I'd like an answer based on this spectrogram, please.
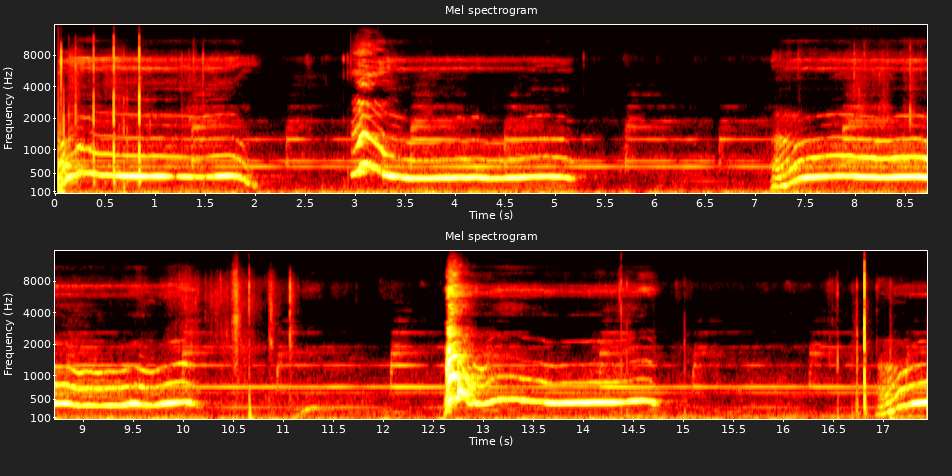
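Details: Pet dog howling along with church bells: long, steady, tonal howls that swoop up at the start, then hold level and fall away, repeated in several drawn-out wails with short gaps, over a faint ringing background.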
